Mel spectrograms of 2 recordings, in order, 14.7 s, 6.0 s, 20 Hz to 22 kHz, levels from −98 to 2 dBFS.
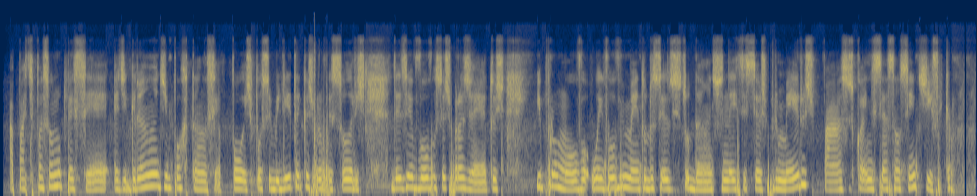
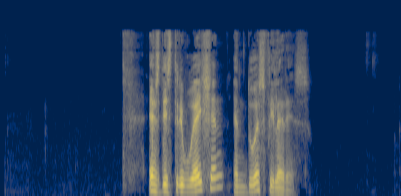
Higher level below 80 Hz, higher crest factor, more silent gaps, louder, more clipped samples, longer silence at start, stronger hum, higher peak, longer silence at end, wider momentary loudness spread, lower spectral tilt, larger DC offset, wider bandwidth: first, -46 dBFS vs -62 dBFS; second, 12 dB vs 24 dB; neither; first, -16 LUFS vs -20 LUFS; neither; second, 0.15 s vs 1.85 s; neither; second, -4 dBFS vs 0 dBFS; second, 0.05 s vs 1.45 s; second, 4 LU vs 14 LU; about the same, -4.5 dB/octave vs -4 dB/octave; neither; about the same, 10.5 kHz vs 11.5 kHz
